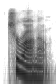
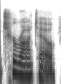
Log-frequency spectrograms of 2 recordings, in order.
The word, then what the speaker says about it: Toronto: Toronto. So, we do not pronounce the T. We don't say Toronto. If you do, you're probably not from Toronto or you're probably not Canadian.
